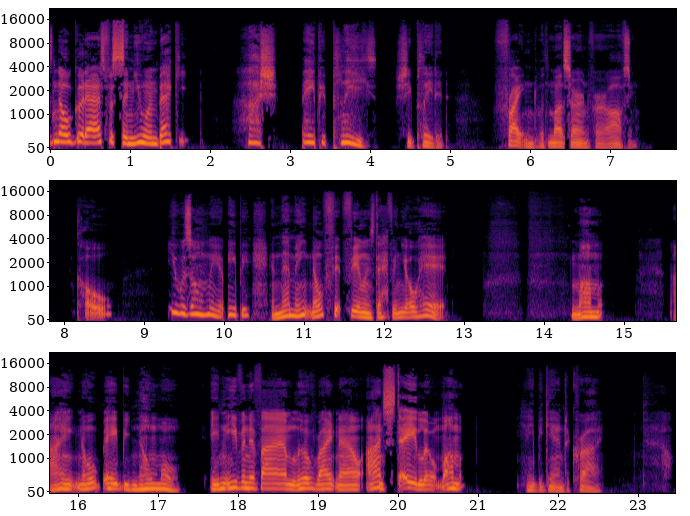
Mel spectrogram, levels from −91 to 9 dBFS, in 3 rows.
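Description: At 0.90, 6.42, 7.23, 10.05, 12.03 and 19.76 s the sound jumps forward with a short, smeared blip rather than a sharp click, dropping roughly 150, 400, 200, 150, 150 and 300 ms of material respectively. These are compressed frames skipped: runs of frames were lost or rejected by the decoder, so playback leapt ahead by whole frames, and the jump sizes fit a frame length near 26 ms. The overlap between neighbouring frames blurs each join.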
